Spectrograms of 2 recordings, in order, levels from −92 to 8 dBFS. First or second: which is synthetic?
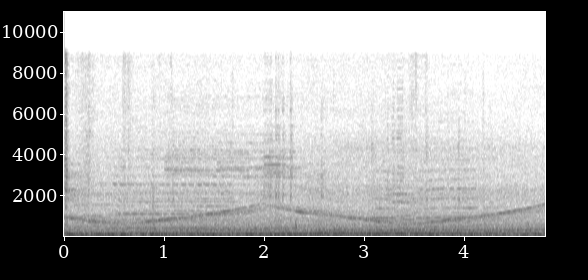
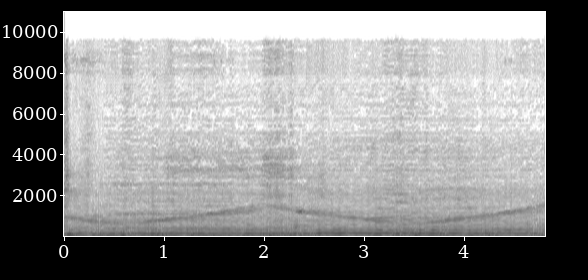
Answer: second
